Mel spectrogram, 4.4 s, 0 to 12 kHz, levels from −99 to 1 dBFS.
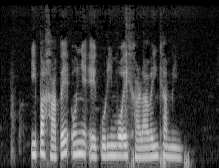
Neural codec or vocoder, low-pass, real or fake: none; 10.8 kHz; real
